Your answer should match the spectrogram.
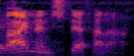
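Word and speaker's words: Weihenstephaner: Weinhenstephan. – If it's got a W, it's a V. – Yeah. – Oh, okay. Weinen Stefana.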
